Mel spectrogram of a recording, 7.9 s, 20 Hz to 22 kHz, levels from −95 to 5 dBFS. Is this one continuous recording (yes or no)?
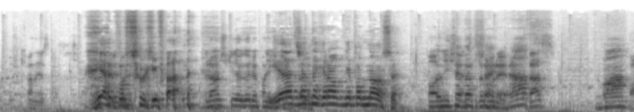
yes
